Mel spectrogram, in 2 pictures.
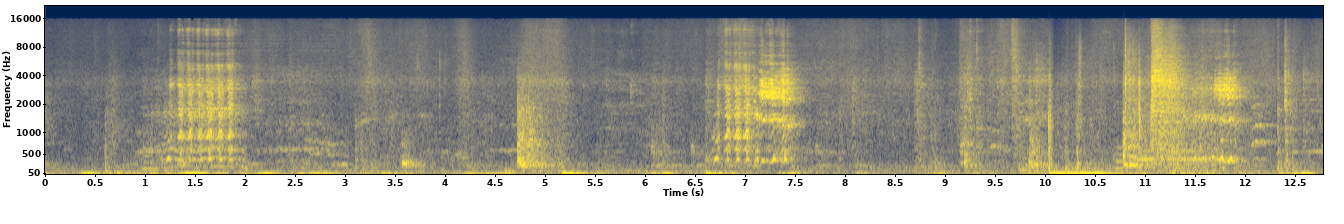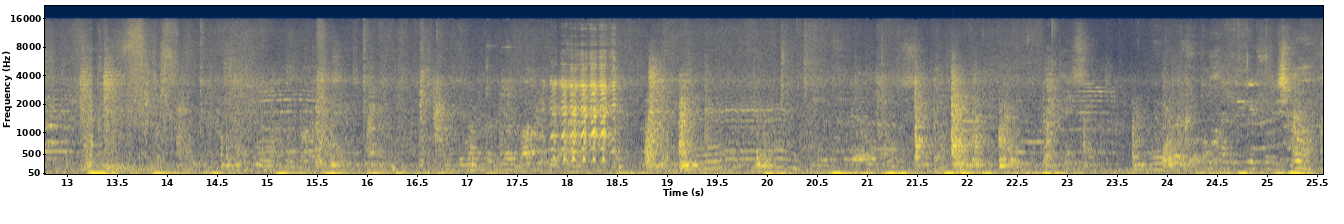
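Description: Boer goats bleating: several separate wavering calls, the longest and loudest about eleven seconds in.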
